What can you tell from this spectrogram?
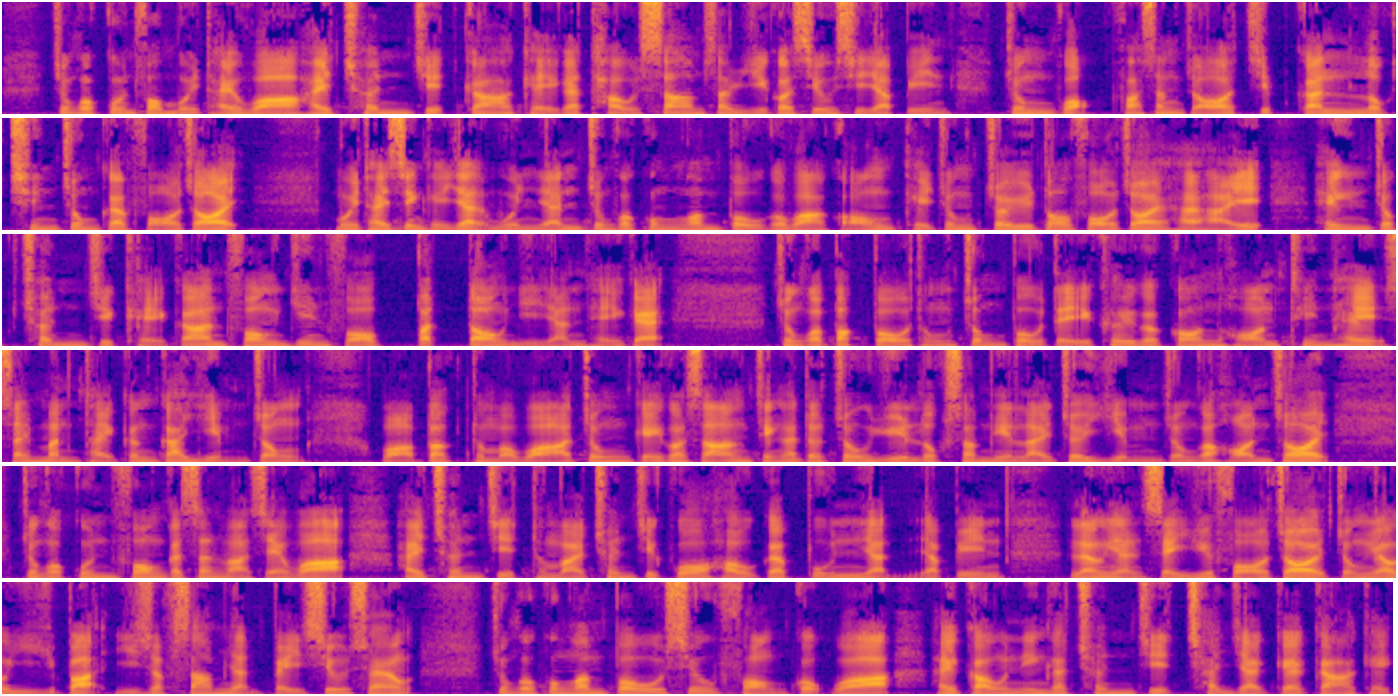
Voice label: cantonese, news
